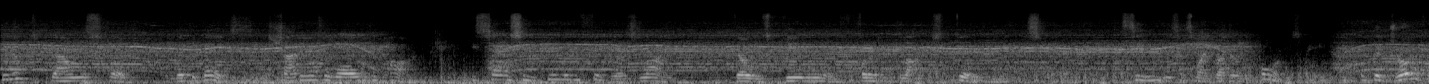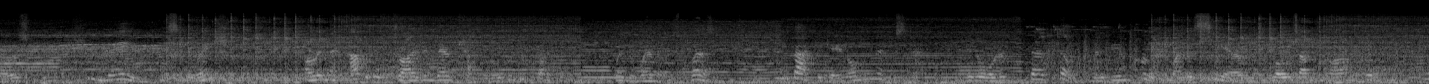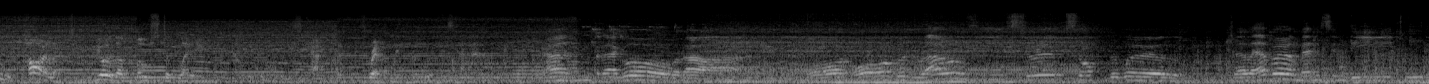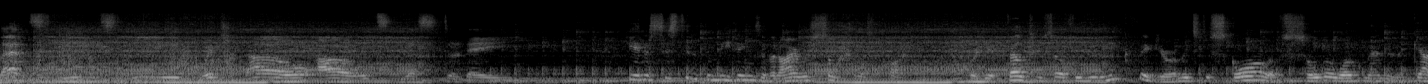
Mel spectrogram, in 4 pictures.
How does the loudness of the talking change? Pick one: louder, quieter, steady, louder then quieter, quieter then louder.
steady.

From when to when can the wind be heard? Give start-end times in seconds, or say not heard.
0.0-45.2.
